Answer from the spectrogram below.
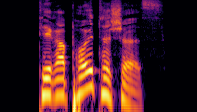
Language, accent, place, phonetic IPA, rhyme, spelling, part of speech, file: German, Germany, Berlin, [teʁaˈpɔɪ̯tɪʃəs], -ɔɪ̯tɪʃəs, therapeutisches, adjective, De-therapeutisches.ogg
- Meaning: strong/mixed nominative/accusative neuter singular of therapeutisch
